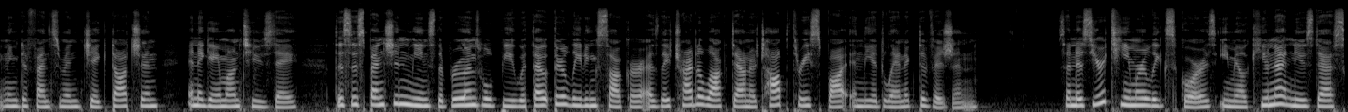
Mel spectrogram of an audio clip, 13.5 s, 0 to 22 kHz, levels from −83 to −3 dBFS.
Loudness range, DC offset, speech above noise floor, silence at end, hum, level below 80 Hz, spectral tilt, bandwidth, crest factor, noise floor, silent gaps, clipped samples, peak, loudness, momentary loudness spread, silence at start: 4 LU; under 0.1%; 36 dB; 0 s; none; -56 dBFS; -4.5 dB/octave; 16.5 kHz; 16 dB; -66 dBFS; none; under 0.1%; -14 dBFS; -31 LUFS; 7 LU; 0 s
